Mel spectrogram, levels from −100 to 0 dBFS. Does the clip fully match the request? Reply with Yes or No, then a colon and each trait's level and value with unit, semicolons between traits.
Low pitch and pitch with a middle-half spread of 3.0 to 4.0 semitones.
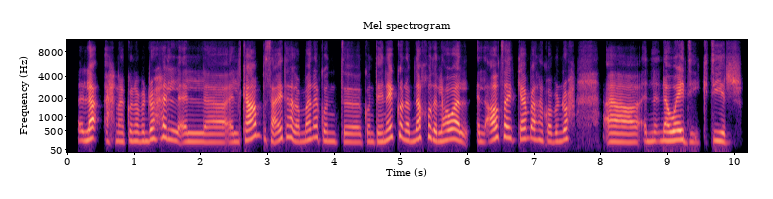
No: high, 235 Hz; average, 3.7 semitones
